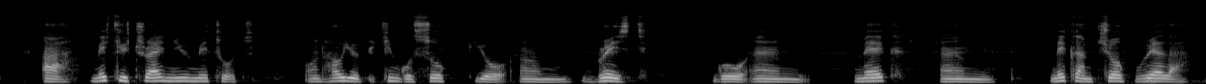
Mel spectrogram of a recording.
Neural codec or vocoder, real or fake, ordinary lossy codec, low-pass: codec, 44.1 kHz, 7.8 kbps, Pupu-Codec; fake; MP3, 64 kbps; 10.8 kHz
